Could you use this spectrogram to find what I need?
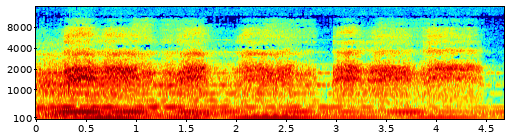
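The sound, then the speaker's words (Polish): Large ravens caw loudly outdoors, harsh raspy calls in several overlapping bursts over a steady low drone, with no voices. “Najpierw kruki, wszędzie duże i głośne.”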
